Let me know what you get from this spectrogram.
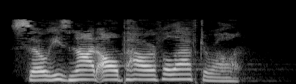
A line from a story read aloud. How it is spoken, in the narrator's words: I sighed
